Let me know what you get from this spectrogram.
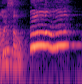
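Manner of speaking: slow, high, loud mock whistle; whistle woo. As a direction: stretch the woo like a referee whistle. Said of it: "blowing the whistle".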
